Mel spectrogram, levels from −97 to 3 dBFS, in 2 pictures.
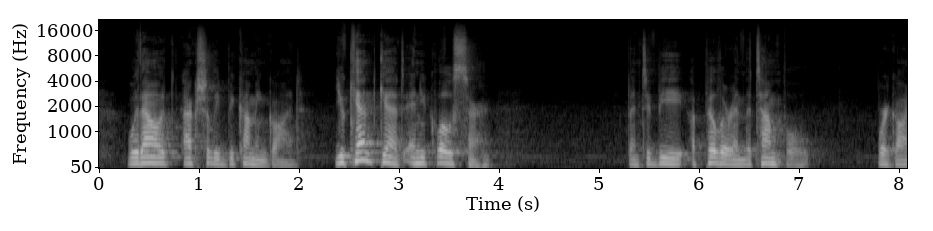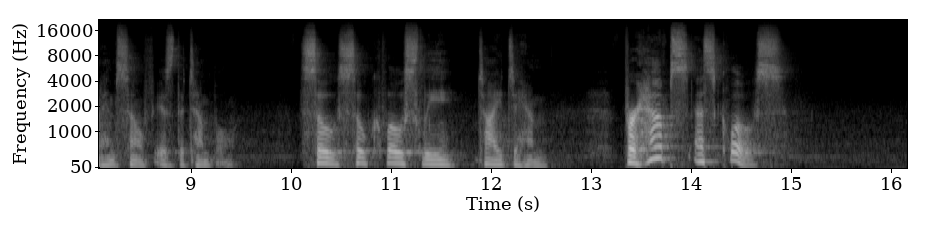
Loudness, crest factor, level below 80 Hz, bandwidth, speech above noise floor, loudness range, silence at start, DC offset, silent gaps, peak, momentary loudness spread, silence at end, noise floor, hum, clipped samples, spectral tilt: -37 LUFS; 24 dB; -78 dBFS; 18 kHz; 37 dB; 6 LU; 0.3 s; under 0.1%; none; -14 dBFS; 17 LU; 1.25 s; -74 dBFS; none; under 0.1%; -6 dB/octave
